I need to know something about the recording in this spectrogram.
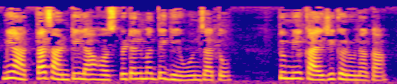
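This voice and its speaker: A woman voicing a kind, comforting young man, calm and reassuring, in her own reading voice. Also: fairly high pitch, brisk, close to an everyday voice.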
